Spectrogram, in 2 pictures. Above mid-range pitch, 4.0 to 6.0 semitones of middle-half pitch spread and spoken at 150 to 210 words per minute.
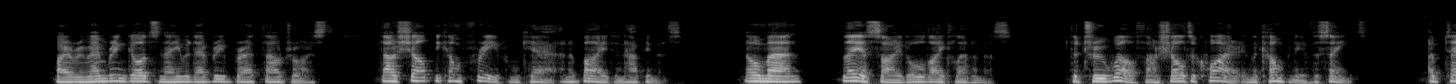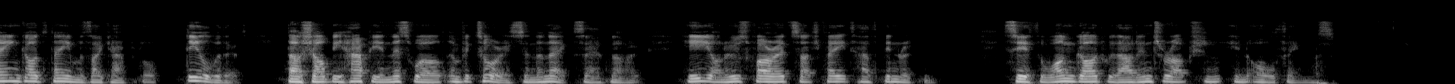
No: low, 120 Hz; average, 4.4 semitones; average, 170 wpm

